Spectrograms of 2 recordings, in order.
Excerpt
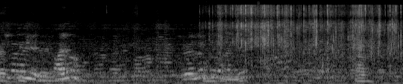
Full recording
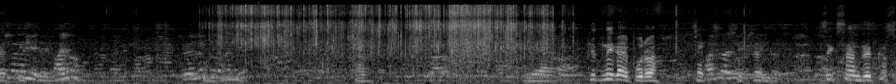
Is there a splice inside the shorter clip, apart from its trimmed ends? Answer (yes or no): no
